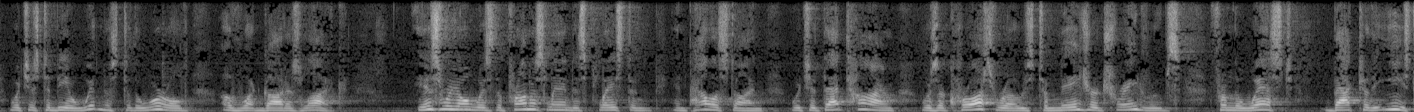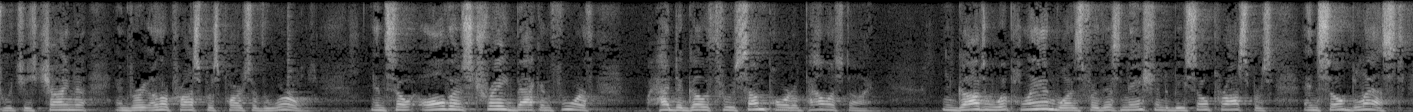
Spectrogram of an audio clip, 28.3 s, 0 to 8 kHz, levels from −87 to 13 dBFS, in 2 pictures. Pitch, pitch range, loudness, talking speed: 175 Hz, 155-195 Hz, -19 LUFS, 175 wpm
